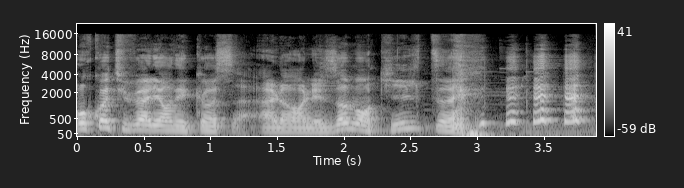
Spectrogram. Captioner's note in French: Rires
